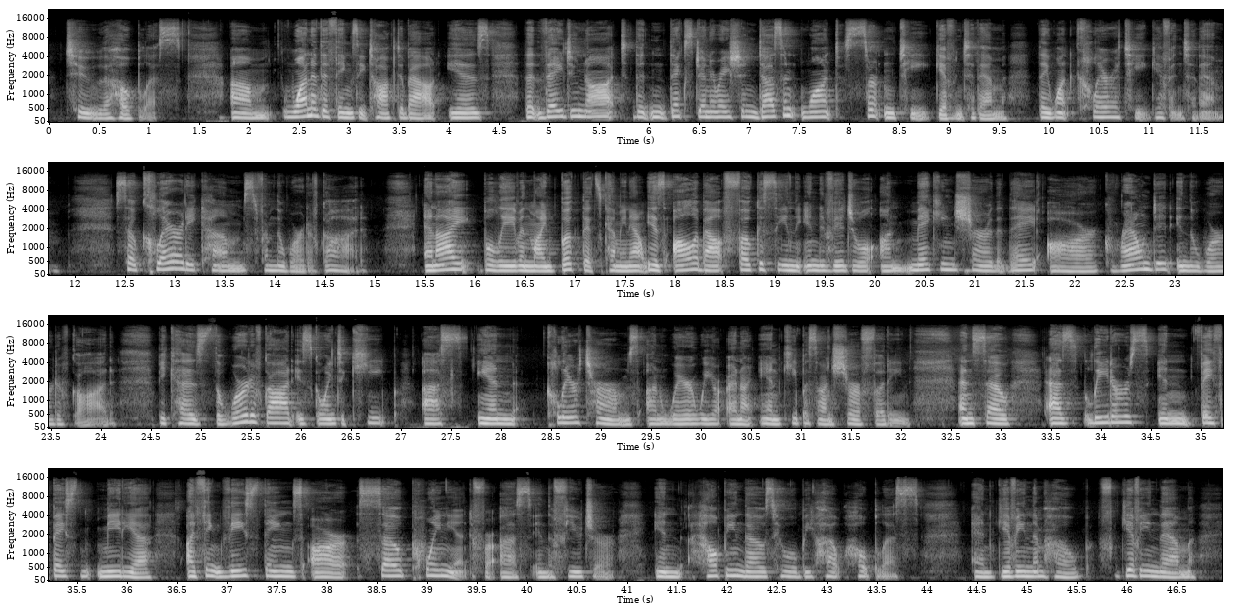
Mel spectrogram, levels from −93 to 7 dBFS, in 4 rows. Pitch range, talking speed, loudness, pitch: 155-185 Hz, 155 wpm, -19 LUFS, 170 Hz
